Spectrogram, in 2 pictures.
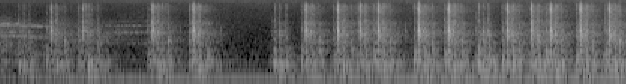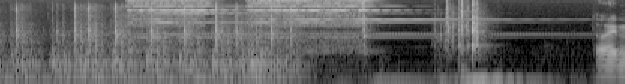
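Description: An old-fashioned telephone bell rings loudly, a fast metallic rattle sustained for several seconds before it cuts off with a clunk, like a receiver being lifted.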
